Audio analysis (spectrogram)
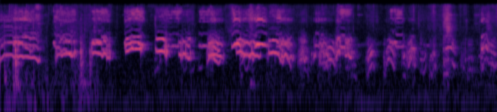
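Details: A litter of five Miniature Pinscher puppies, three weeks old, three standard females and two chocolate males, whimpering and yipping together indoors. Rapid overlapping squeaky whines and yips follow one another about twice a second.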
